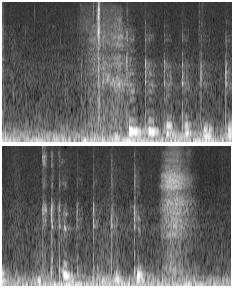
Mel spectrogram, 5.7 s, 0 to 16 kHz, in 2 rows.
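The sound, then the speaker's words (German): A voice imitates the melody of a 2014 electronic track, humming and vocalizing a stepping melody in short, rhythmic bursts with clicky mouth sounds, moderately loud. “Ja, du hast die falsche Melodie gemacht.”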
